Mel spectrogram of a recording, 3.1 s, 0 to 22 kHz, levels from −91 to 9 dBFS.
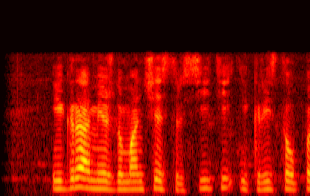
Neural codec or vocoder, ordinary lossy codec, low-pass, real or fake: none; AAC, 48 kbps; 7.2 kHz; real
